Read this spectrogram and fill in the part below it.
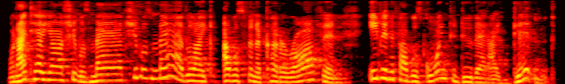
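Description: A woman's voice: deep voice, highs cut off, slight background noise. An older woman telling a personal story in a casual, chatty self-help vlog, often laughing as she talks. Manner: chatty, laughs easily, animated retelling.

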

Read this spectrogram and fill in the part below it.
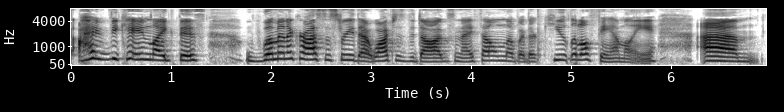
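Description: Bright-voiced chatty woman host. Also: sits high. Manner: chatty, rambling, lots of "like" and "you know". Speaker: podcast host. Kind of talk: casual interview chat.

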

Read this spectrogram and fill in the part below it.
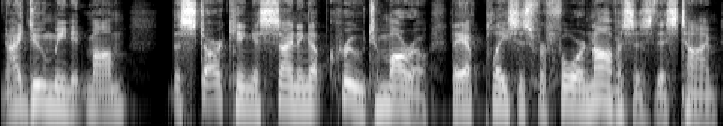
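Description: A man voicing an eager, starry-eyed nineteen-year-old farm boy in a storybook, with an excitable, folksy, boyish manner. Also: medium pitch, moderate pace, pitched above the performer's own voice, lightly acted. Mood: earnest, insistent.

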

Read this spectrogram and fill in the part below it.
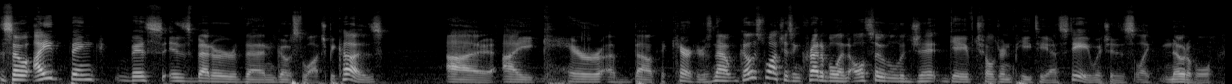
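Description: A man with a rough, smoke-worn voice chatting casually on a film podcast, animated and quick to swear. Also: mid-range voice. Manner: animated, swearing, acts out quotes. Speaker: podcast co-host.

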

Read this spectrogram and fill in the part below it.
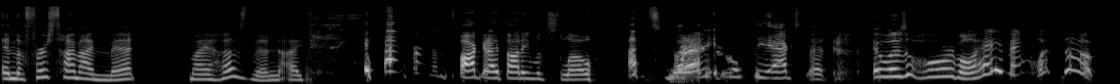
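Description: A woman's voice: high-pitched, very animated, measured pace, fairly bright tone, no echo. A middle-aged American woman from Oregon, a podcast guest chatting casually in a giggly, joking manner. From Oregon, United States. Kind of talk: casual chat.

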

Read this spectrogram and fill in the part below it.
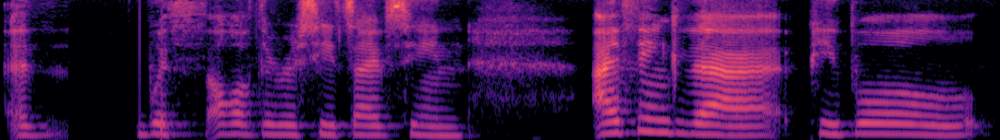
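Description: A woman's voice: mid-range voice, flat delivery, slow pace. Chatty woman podcast co-host, stuffy cold. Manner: chatty, laughs often between points. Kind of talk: casual podcast chat.

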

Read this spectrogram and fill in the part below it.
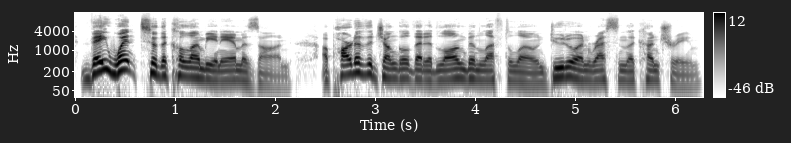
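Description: A man's voice: lowish voice, animated, a little fast, fairly bright tone, dry recording, studio quality. A man playing a young conference host, addressing an audience formally and politely in an audio drama. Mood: upbeat, presenting. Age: young adult. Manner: polite, formal public announcing. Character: grinning young male conference host in his thirties. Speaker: conference presenter. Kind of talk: audio drama stage speech.

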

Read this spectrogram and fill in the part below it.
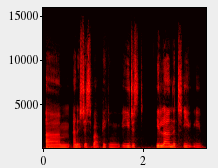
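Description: A young adult actress talking candidly in a casual podcast chat, full of fillers like "you know" and "like". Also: female voice, on the low side, fairly even intonation, moderate pace. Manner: chatty, candid, many fillers. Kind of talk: casual conversation.

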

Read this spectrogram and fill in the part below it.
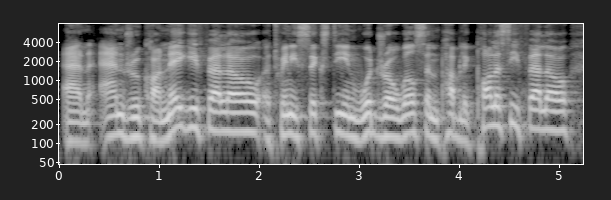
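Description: A man hosting a podcast interview, lively and reading out guest bios at length. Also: a little high, moderate pace. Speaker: podcast host.

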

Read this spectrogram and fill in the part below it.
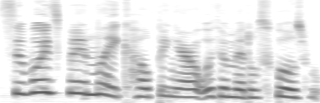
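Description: A woman's voice: high voice, lively intonation, a little fast, darkish tone, no echo. A woman co-hosting a podcast in casual chat, sounding sniffly and congested from a cold. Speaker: podcast co-host.

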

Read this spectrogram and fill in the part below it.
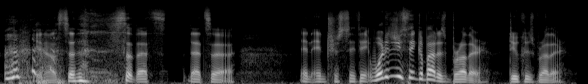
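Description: A man's voice: medium pitch, wildly swooping pitch, brisk, a little mellow, no room sound, studio quality. A man hosting a casual fan discussion podcast, talking animatedly and often slipping into mock quotes of imagined dialogue. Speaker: podcast host.

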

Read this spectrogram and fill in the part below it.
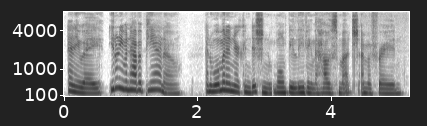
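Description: A woman's voice: lowish voice, fast, warm tone, no room sound, natural voice. A woman acting a sturdy, proud, church-going Southern teacher in her fifties in a screenplay table read, firm, motherly and matter-of-fact.

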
